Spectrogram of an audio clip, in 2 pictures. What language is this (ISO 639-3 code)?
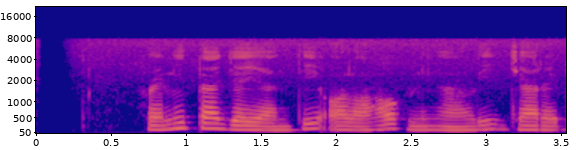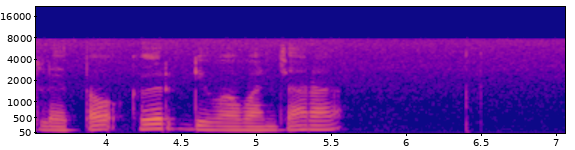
sun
